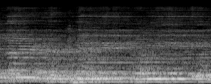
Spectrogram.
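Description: Live Turkish folk music: a woman sings long, held notes over an ensemble of bağlama and other folk instruments.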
